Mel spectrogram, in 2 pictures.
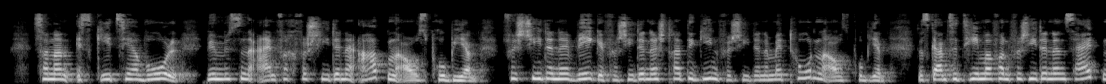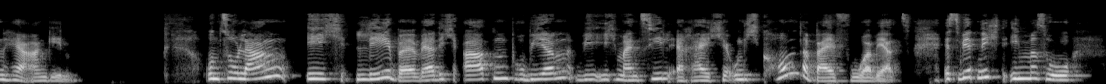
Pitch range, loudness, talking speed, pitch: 205-255 Hz, -16 LUFS, 135 wpm, 235 Hz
